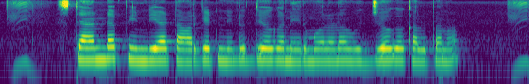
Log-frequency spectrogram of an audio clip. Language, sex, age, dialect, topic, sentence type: Telugu, female, 18-24, Southern, banking, statement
